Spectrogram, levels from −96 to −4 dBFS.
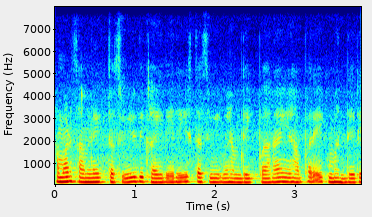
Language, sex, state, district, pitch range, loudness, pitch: Hindi, female, Uttar Pradesh, Muzaffarnagar, 175-190 Hz, -15 LUFS, 180 Hz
